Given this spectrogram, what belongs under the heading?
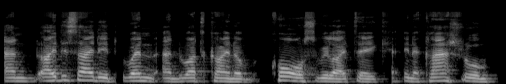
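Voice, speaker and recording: A man whose first language is Finnish, talking slowly and hesitantly in a discussion, with many fillers and restarts. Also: a little high, fairly even intonation, a bit bright. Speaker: language learner sharing experience. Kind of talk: conversational discussion.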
